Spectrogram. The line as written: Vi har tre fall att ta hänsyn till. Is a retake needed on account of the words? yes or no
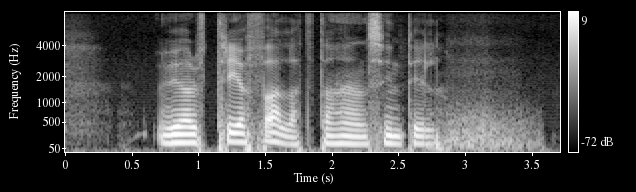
no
